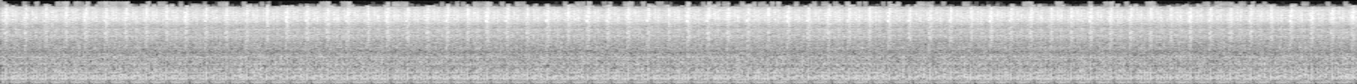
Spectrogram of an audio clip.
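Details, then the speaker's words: Triumph Spitfire after single-carb conversion, about a minute and a half after starting, already off choke and still steaming from the exhaust wrap: steady, even idle with a faint light knock from the bonnet flapping, not the engine; sounds healthy. "Appears to be running okay. Obviously she's still steaming. You can hear a slight knock noise. It's my bonnet flapping around, not the car."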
